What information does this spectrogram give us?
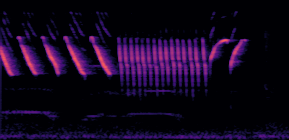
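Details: Belgian canary getting ready for females with five slurred falling whistles, then a quick dense buzzy trill and two rising notes before stopping.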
